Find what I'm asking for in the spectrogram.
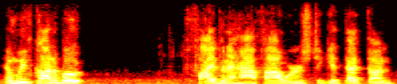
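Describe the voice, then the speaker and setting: Stuffy guy on a lo-fi live stream, kinda high voice, hyped chart talk, faint hiss behind. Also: expressive, measured pace, a bit bright. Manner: upbeat, repeats "right?" and "man", reads out viewer comments. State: stuffy from a cold. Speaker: crypto livestream host. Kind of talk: live chart analysis and chat shout-outs.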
